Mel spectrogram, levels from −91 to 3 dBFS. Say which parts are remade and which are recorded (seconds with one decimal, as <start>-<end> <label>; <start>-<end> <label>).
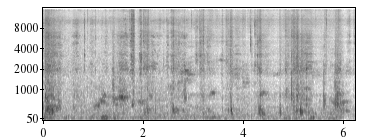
0.0-2.9 recorded; 2.9-6.3 remade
